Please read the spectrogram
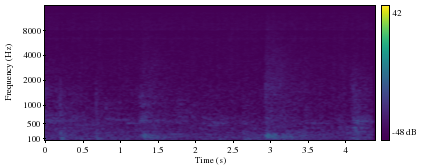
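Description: A few faint, short thuds from two boxers sparring in a ring, near the start, about a second and a half in and about three seconds in, over quiet gym room tone.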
